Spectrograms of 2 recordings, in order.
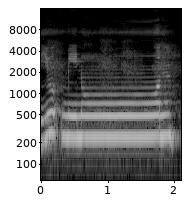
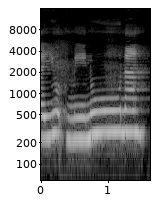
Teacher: Di depan mad tabi'i ada bertemu dengan huruf hidup. Jadi kalau kita wakafkan bacanya menjadi yu'minun, tidak dibaca yu'minuna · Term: mad arid lis sukun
